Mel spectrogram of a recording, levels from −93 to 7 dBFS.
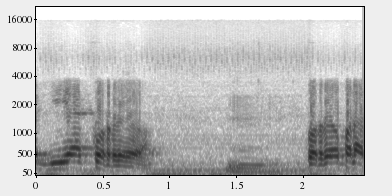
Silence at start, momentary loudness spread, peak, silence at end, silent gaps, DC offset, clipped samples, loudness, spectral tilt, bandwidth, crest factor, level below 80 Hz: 0 s; 19 LU; -2 dBFS; 0 s; none; under 0.1%; under 0.1%; -17 LUFS; -7 dB/octave; 10 kHz; 16 dB; -38 dBFS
